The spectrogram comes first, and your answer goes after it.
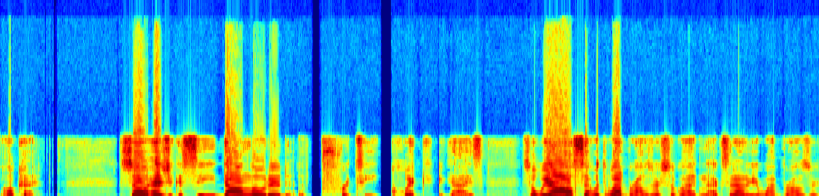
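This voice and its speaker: With vocal fry and very wide pitch swings, a man speaks at a moderate pace in a dry, close sound with no echo. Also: quiet background. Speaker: gaming tutorial youtuber. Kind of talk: tutorial. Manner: casual, halting with fillers.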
